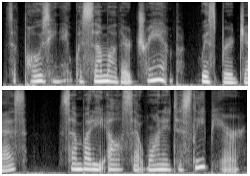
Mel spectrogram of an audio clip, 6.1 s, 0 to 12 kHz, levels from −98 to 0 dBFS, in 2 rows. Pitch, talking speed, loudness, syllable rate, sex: 205 Hz, 145 wpm, -17 LUFS, 4.8 syllables/s, female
